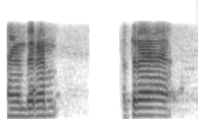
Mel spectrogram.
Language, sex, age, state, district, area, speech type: Sanskrit, male, 18-30, Kerala, Thrissur, rural, conversation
